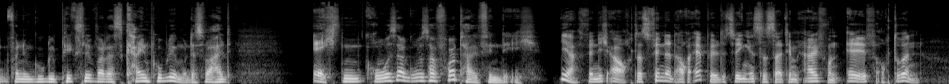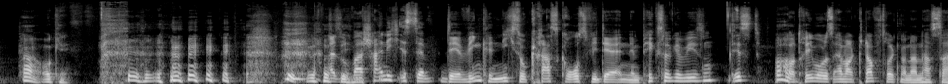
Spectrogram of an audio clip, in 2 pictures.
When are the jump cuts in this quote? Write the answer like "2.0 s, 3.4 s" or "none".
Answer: 17.2 s

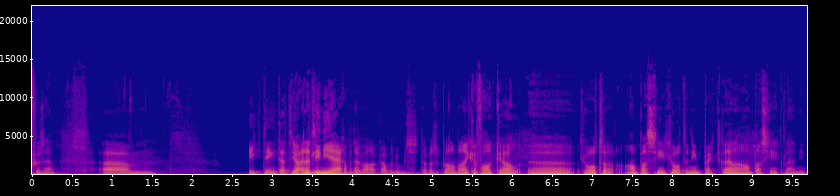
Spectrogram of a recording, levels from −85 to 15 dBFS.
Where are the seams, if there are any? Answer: 6.8 s

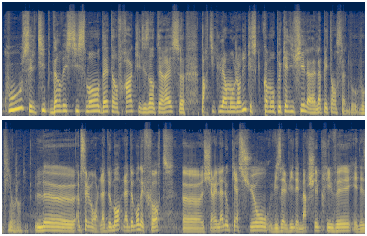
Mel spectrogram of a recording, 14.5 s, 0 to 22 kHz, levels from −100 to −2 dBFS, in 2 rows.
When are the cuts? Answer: none

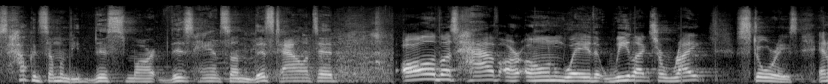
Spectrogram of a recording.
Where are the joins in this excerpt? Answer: 3.9 s

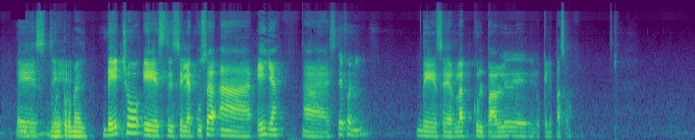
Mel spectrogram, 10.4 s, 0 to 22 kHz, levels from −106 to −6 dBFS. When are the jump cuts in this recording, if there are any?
1.4 s

